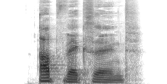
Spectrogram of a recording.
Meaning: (verb) present participle of abwechseln; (adjective) 1. alternate, alternating 2. rotational; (adverb) alternately, on a rotating basis
- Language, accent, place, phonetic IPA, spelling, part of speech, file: German, Germany, Berlin, [ˈapˌvɛksl̩nt], abwechselnd, verb, De-abwechselnd.ogg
